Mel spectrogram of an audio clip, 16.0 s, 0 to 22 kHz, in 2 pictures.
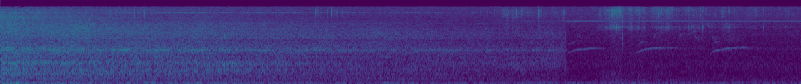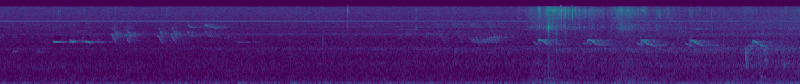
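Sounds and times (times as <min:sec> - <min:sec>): train passing: 0:00.0 - 0:06.5, 0:11.8 - 0:16.0
birds chirping: 0:05.1 - 0:10.8, 0:11.5 - 0:16.0.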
